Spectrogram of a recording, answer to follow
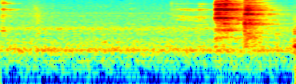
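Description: Kitchenware clinking twice in quick succession about a second and a half in, over a steady hum.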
